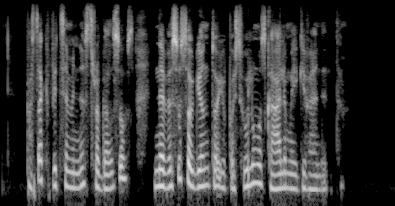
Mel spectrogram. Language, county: Lithuanian, Vilnius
